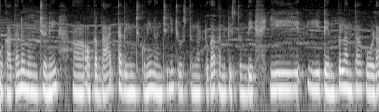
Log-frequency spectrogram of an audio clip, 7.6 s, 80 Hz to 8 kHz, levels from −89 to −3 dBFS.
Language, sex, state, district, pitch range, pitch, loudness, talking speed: Telugu, female, Andhra Pradesh, Guntur, 180-200 Hz, 190 Hz, -14 LUFS, 105 wpm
